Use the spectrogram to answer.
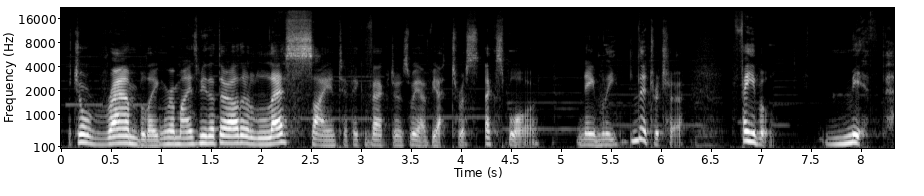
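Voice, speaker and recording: Woman voicing brusque, gruff old scholarly uncle. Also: on the low side, expressive, moderate pace, darkish tone, soft background music, natural voice. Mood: brusque, thoughtful. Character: gruff, impatient older uncle, scholarly and exasperated.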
